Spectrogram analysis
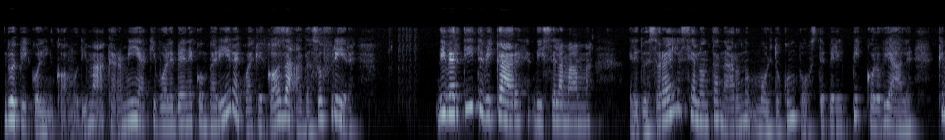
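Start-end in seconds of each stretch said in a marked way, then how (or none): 5.4-6.6 lifted, louder farewell; higher-pitched motherly farewell; motherly send-off. A narrator's reading. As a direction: call a fond goodbye to departing daughters. Mother sends daughters off.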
